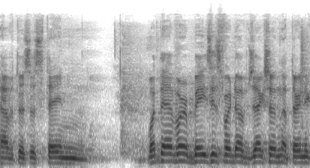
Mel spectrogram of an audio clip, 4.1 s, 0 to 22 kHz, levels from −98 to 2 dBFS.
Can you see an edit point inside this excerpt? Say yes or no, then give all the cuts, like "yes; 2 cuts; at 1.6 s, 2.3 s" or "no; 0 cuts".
no; 0 cuts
